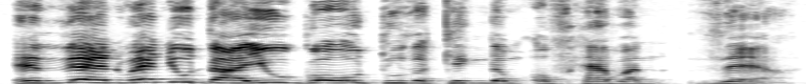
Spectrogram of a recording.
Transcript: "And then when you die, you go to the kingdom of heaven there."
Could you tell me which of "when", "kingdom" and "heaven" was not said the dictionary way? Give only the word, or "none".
none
